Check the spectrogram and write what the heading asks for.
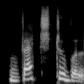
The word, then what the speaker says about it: vegetable: Vegetable. So it has about 2 to 3 syllables and not 4. Okay. Vegetable, not vegetable. No. Vegetable. Okay, 3 syllables.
